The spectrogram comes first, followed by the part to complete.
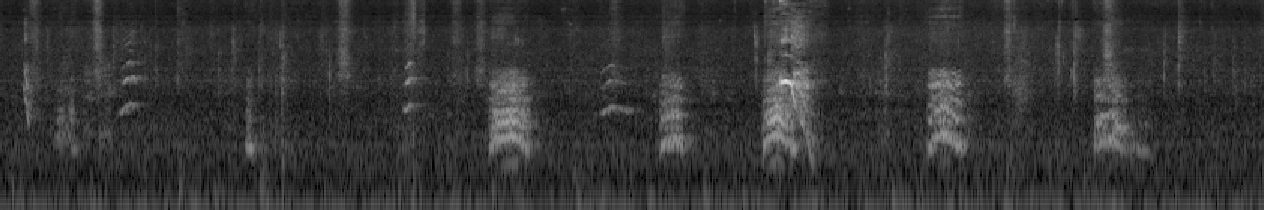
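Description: Young poodle puppies giving short, high cries and squeaks, a few small ones early and then five louder yips about a second apart, the loudest about six and a half seconds in.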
